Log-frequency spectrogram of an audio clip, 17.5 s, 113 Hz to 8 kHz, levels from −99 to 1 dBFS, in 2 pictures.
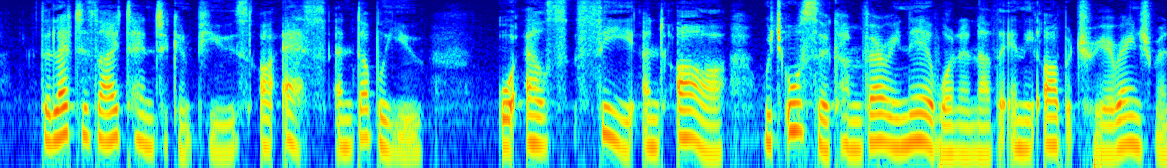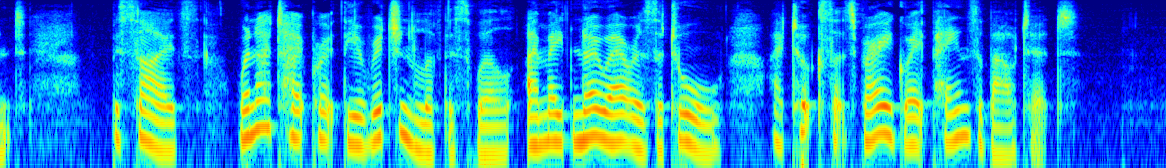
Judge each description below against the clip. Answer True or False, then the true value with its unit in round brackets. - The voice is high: True (210 Hz)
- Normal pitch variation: True (4.4 semitones)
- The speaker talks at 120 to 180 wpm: True (170 wpm)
